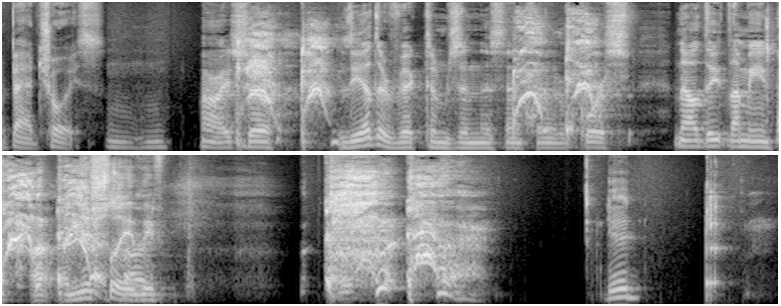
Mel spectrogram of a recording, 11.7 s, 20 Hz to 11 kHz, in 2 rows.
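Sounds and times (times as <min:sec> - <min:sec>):
speech: 0:00.0 - 0:07.3, 0:08.2 - 0:09.5, 0:10.3 - 0:10.7
person clearing throat after inhaling fluid: 0:01.7 - 0:02.6, 0:03.8 - 0:04.6, 0:05.8 - 0:06.9, 0:08.1 - 0:09.5
person coughing after inhaling fluid: 0:01.7 - 0:02.6, 0:03.8 - 0:04.6, 0:05.8 - 0:07.0, 0:08.1 - 0:09.5.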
